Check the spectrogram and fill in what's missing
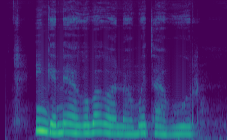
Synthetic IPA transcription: i˦ŋɡe˨nɛ˦a˨ɣɔ˦βa˦ɣa˨na˨o˨mwɛ˦ta˨βuː˦ɾu˨

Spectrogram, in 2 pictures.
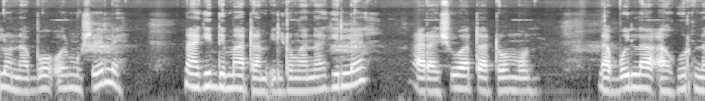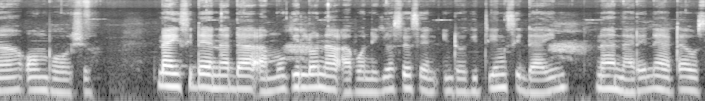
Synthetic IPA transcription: lɔ˦na˨bɔ˦ʔɔ̰˦mu˨ʃɛ˦lɛ˨ | na˦˨ki˦di˨ma˦˨ta˨mḭ˨ltu˨ŋa˨na˦k̬i˦lɛ˦ | a˨ɾa˨ʃu˦a˦ta˨tɔ˦mɔ˦nː | a˨bɔ˦i˦la˦ʔa˨ku˦ɾna˨ɔ˦mbɔ˨ʃɔ˨ | na˦i˦si˦da˦i˦˨na˦da˦ʔa̰˨mu˦ki˦lɔ˦na˨ʔa˨βɔ˨ni˨kjɔ˦sɛ˦sɛ˨ni˨ndɔ˨k̬i˨ti˦i˦ŋsi˦da˨i˦nːa˦na˨ɾɛ˦nɛ˦a˨ta˦ɔ˨s

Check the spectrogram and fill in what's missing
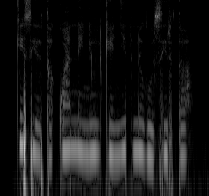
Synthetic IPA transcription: kɪ˦si˨ɾt̪ɔ˨kwa˦nːɪ˦ɲu˦nke˨ɲi˦t̪ne˦ɡo˨si˦ɾt̪ɔ˦

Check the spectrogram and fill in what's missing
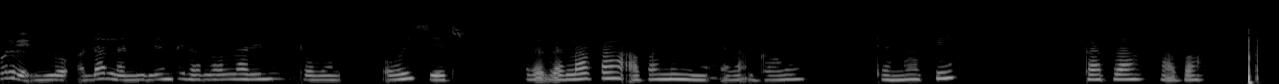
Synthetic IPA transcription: ɔ˦ɾe˨lɔ˨ʔa˨da˦la˨ni˨le˦mpi˦ɾa˨lɔ˦la˦ɾi˦ntɔ˨mɔ˨n | o˨i˦se˨t | ɛ˨ɾa̰˨da˨la˦ka˦a̰˨pa˦ni˦ɲɛ˨e˨ɾa̰˨ŋɡa˨wu˦ | tɛ˨na˦ki˦ | ka˦ta˦a̰˨pa˦

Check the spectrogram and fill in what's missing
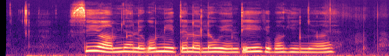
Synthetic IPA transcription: si˦jɔ˨mɲɔ˦ni˨ko˦mi˨te˦na˨lo˦we˨ndi˦ki˨bɔ˦ki˨ɲɔ˨˦e˦

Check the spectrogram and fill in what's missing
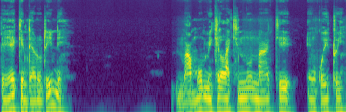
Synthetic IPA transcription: pɛ˨jɛ˦ke˨nda˨ɾo˨ɾi˦ne˨ | ma˨mo˦mi˨kɪ˦la˨ki˦no˦na˨˦kɪː˦˨ŋko˨i˦twi˦

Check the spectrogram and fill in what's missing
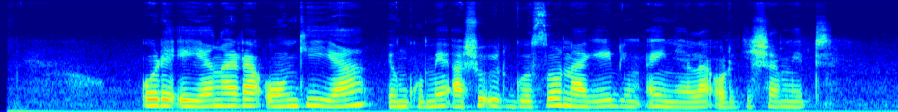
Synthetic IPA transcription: ɔ˦ɾɛ˨ʔɪ˨ja˦ŋa˦ɾa˦ʔɔ˨ŋɡi˦ja˦e˨ŋku˨mɛ˦ʔa˨ʃu˦i˨ɾɡo˨sɔ˦na˨ɣe˦di˨ma˦i˨ɲa˨la̰˦ʔɔ̰˨ɾki˦ʃa˦mi˦t

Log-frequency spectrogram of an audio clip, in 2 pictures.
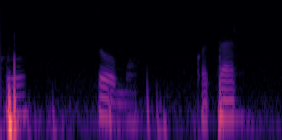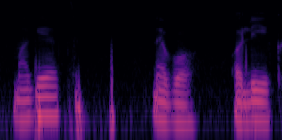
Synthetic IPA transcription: kʰo˦ | to˨mɔ˨ | kɔ˨ta˦l | ma˦ɡɛ˦t | nɛ˨bɔː˨ | li˦k

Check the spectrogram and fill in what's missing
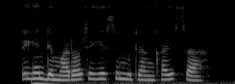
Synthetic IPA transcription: e˦je˦nde˨ma˨ɾa˨˦t͡ʃɔ˦je˦si˦mu˨ta˨ŋ˨kʰa˦i˦sa˨

